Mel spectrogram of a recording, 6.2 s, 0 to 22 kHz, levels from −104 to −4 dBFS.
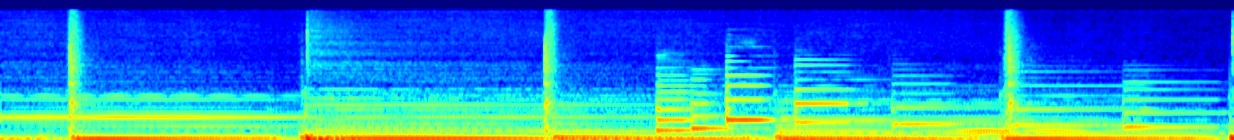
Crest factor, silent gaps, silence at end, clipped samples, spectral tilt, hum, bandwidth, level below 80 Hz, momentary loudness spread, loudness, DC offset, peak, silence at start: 16 dB; none; 0 s; under 0.1%; -7 dB/octave; none; 12 kHz; -30 dBFS; 7 LU; -31 LUFS; under 0.1%; -12 dBFS; 0 s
